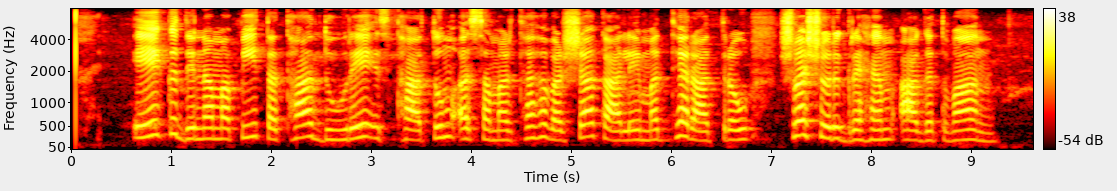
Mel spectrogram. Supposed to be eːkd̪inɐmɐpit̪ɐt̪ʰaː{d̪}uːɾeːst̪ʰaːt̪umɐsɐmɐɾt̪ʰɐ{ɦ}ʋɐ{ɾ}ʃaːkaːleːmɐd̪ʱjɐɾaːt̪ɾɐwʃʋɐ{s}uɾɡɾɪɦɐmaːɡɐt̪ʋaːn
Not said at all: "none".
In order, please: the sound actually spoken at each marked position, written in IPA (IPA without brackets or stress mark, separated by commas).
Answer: d̪, ɦ, ɾ, ʃ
